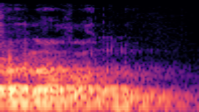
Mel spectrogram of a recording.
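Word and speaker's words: فنظل: ഫനളു, ഇവിടെ തൻവീനും ശേഷം ഫാഉമാണ്. ഇഖ്ഫാ ഹഖീഖി നൽകി മറച്ചു മണിച്ചു ഉച്ചരിക്കണം. തൻവീനിനെ മണിച്ചുകൊണ്ട് അവ്യക്തമാക്കി ഉച്ചരിക്കുക. ഫനളു, വാഹിന് തഫ്ഖീം കൊടുക്കണം, ഇസ്തിഅലാഇൻ്റെ അക്ഷരമാണ്.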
